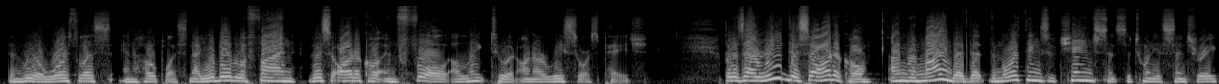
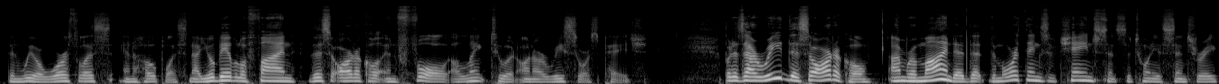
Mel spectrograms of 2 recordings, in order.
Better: second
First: distortion; heavy; 20% of the sound clipped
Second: none

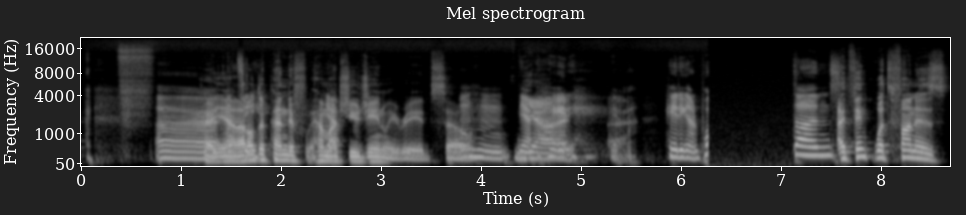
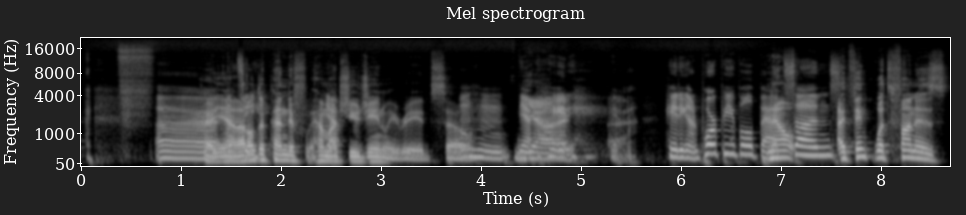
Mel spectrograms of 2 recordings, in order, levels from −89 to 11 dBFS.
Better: second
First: audio cutting out; at 6.5 s for 1 s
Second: none

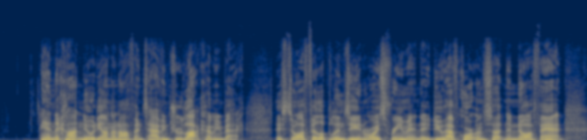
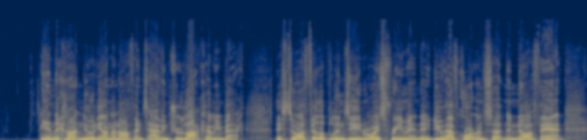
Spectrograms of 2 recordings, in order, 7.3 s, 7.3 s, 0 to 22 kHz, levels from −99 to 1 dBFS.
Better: first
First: none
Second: distortion; slight; 10 dB below the speech

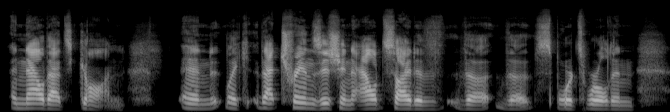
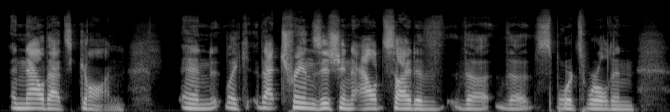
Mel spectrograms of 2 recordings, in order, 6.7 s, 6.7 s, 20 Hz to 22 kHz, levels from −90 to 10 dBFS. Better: second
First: thin; very; fading below 400 Hz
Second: none

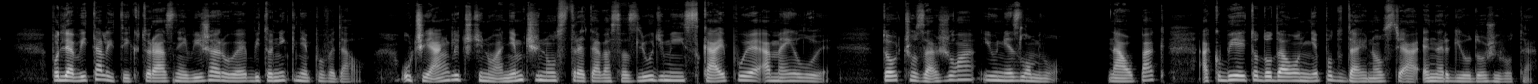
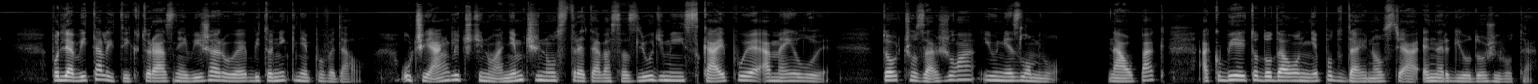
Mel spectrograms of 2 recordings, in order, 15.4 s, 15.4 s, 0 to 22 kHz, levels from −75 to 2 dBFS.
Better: first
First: none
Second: high-pitched whine; faint; throughout; 11.5 kHz, 30 dB below the speech

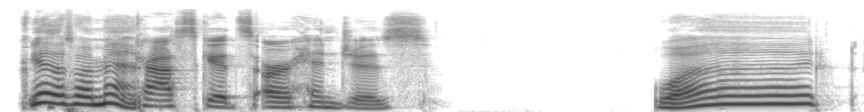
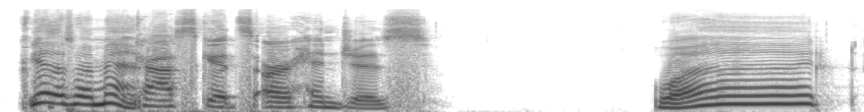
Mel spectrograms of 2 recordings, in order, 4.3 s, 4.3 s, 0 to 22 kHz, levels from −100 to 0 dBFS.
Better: first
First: none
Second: distortion; slight; 10 dB below the speech

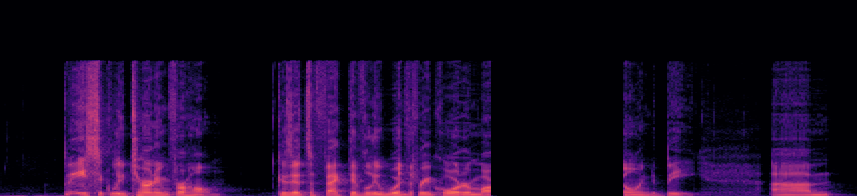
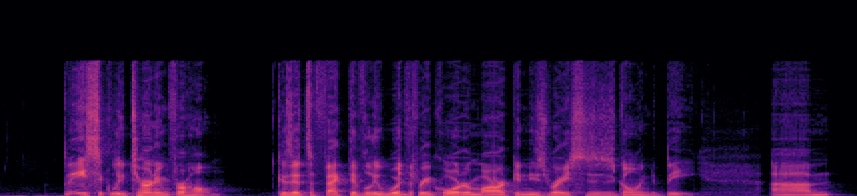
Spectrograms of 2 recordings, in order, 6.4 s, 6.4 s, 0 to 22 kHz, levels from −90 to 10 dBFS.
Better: second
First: audio cutting out; at 3.5 s for 1 s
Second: none

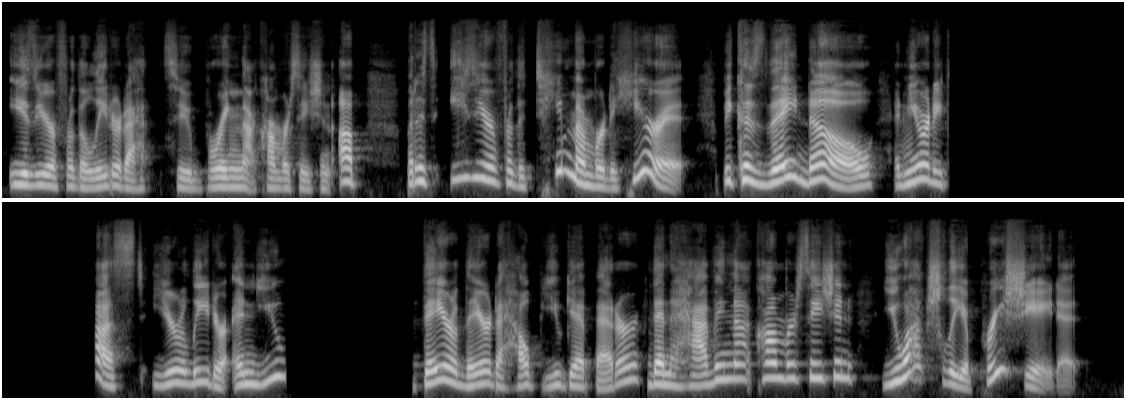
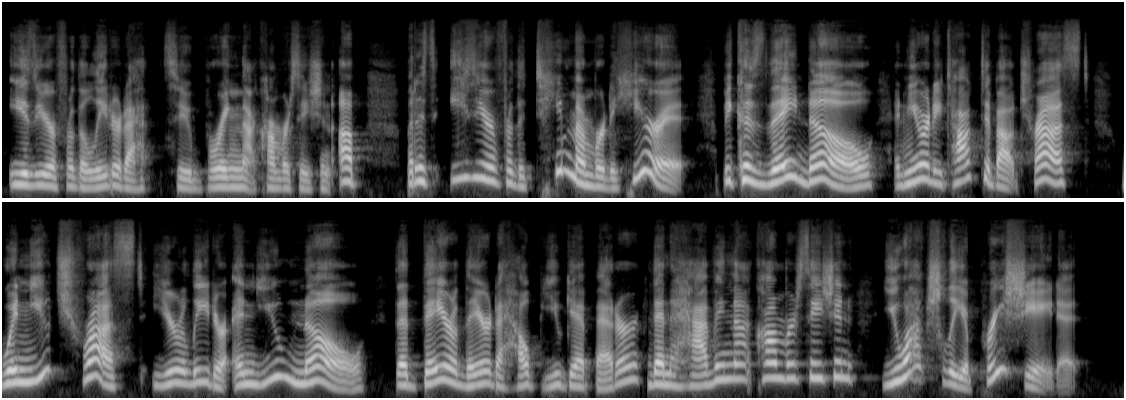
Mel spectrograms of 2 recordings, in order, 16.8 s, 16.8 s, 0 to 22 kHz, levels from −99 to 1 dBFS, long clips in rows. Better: second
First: audio cutting out; at 7 s for 2 s and at 11 s for 1 s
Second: none

